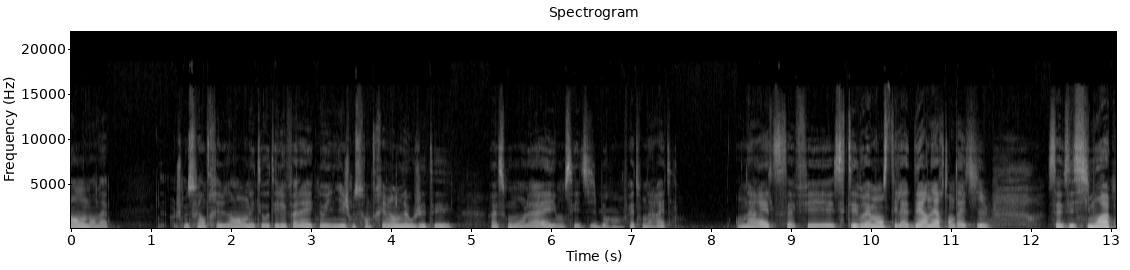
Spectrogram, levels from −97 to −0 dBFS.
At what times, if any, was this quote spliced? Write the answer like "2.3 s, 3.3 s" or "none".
none

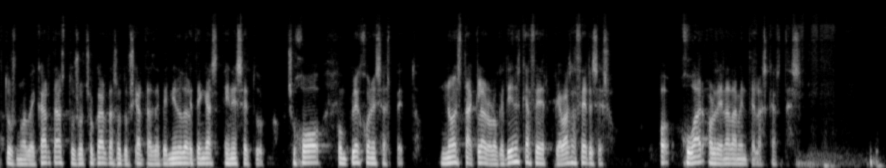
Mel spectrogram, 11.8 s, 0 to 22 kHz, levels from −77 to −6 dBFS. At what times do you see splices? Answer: 1.8 s, 2.5 s, 3.8 s, 4.5 s, 7.4 s

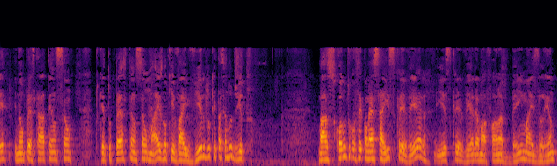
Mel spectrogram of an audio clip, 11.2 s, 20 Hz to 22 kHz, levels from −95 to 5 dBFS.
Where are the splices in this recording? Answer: none

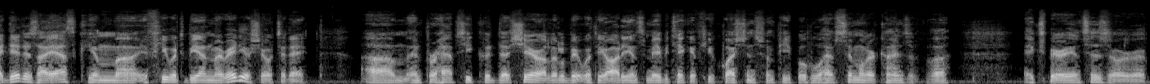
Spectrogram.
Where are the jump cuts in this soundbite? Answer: 1.8 s

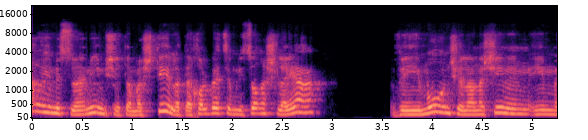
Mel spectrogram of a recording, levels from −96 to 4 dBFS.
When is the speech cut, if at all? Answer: none

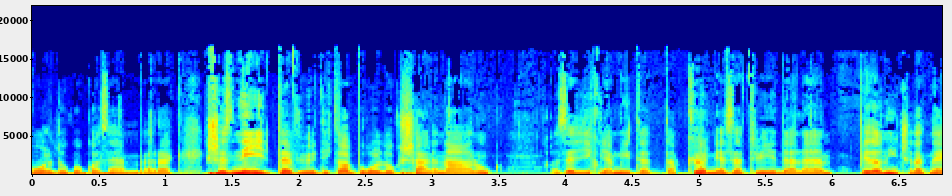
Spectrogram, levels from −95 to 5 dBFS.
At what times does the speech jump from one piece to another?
1.8 s, 2.3 s, 3.0 s, 4.2 s, 4.8 s

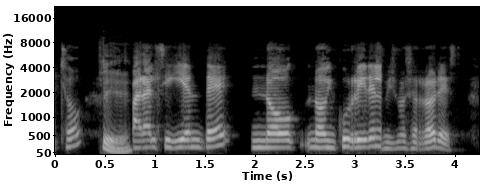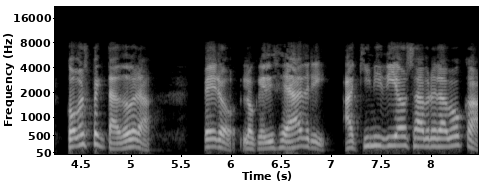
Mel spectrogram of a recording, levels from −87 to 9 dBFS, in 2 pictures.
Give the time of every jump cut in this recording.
1.9 s, 3.3 s, 7.1 s

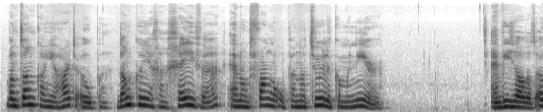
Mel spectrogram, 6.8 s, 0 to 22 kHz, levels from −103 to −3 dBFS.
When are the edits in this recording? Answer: 2.8 s

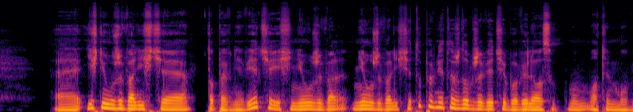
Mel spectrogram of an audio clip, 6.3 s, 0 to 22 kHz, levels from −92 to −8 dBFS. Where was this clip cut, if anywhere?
1.9 s

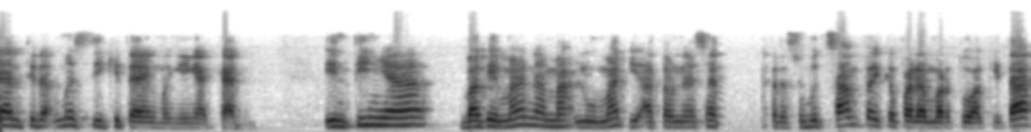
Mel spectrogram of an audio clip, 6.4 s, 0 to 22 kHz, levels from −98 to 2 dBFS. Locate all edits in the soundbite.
2.8 s, 3.9 s

